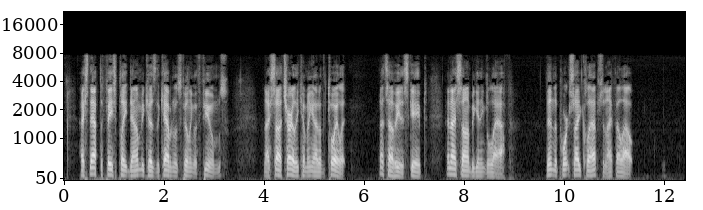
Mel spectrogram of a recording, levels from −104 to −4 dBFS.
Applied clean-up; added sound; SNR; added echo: none; none; none; none.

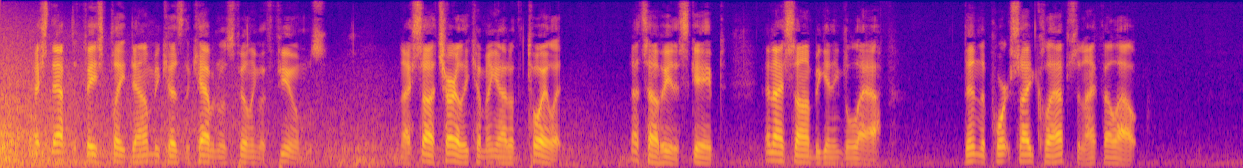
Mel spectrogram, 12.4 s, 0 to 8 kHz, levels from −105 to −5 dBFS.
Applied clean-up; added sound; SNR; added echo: none; Thunder; 12 dB; none.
